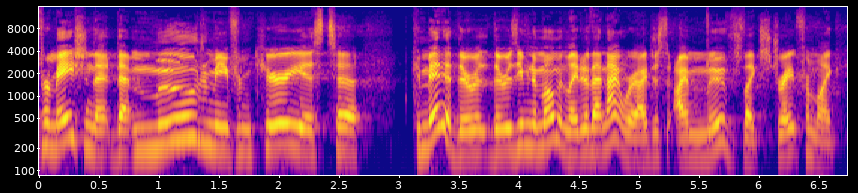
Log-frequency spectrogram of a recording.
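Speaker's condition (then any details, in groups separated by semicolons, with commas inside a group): No condition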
